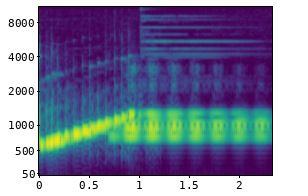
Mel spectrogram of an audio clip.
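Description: Edited-in cartoon sound effect: a fluttering tone that rises steadily for about a second, then holds as a bright, wavering chime chord that slowly fades.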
